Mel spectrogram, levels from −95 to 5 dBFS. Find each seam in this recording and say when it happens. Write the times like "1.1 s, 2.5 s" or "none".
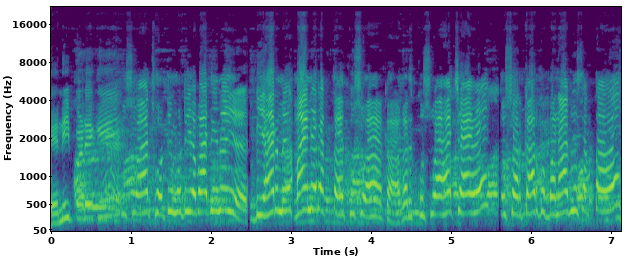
0.9 s, 2.8 s, 5.6 s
